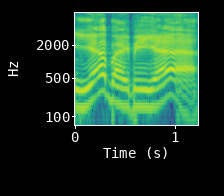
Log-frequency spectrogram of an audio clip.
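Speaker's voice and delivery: rough put-on movie-character voice. Asked by the other speaker to do Austin Powers: Austin Powers voice. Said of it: "Do your best, Austin Powers".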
